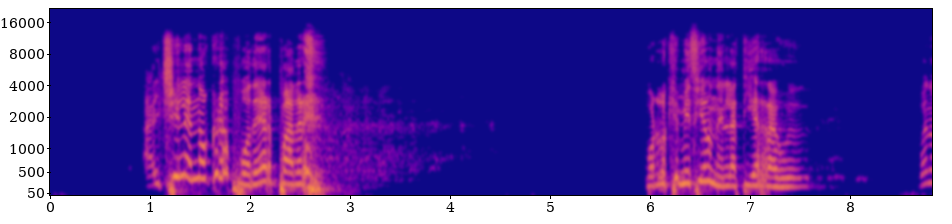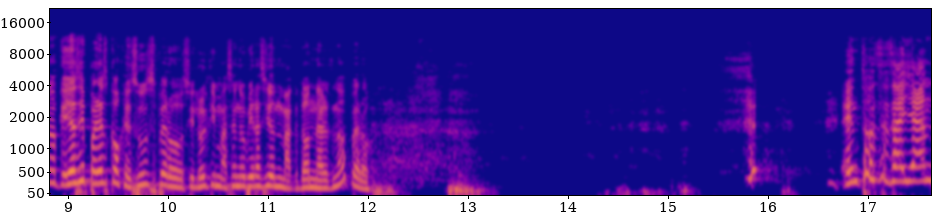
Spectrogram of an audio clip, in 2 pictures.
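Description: A man speaks animatedly into a microphone, heard through loudspeakers.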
